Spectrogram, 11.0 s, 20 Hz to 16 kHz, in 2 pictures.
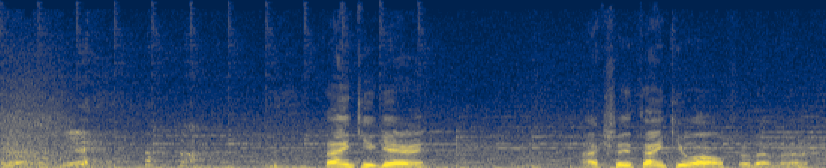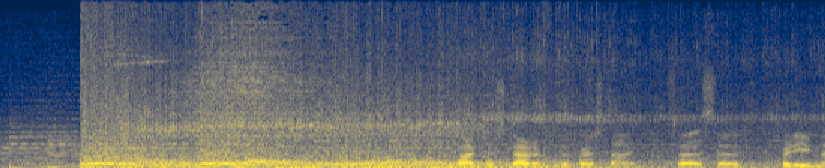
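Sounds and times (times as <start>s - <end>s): background music: 0.0s - 11.0s
car engine starting and running: 6.0s - 11.0s.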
